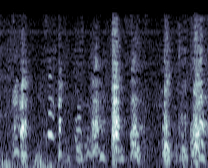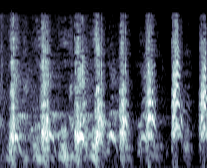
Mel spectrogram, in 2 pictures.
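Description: A chimpanzee pants in rapid bursts.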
